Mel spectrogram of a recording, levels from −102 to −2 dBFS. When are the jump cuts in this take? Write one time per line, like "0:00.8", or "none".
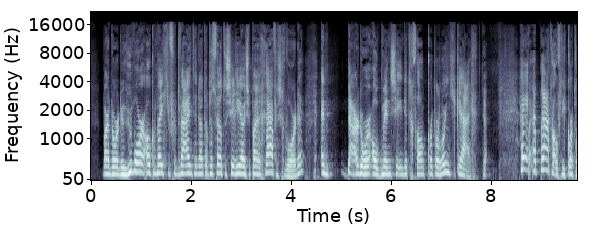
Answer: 0:08.7

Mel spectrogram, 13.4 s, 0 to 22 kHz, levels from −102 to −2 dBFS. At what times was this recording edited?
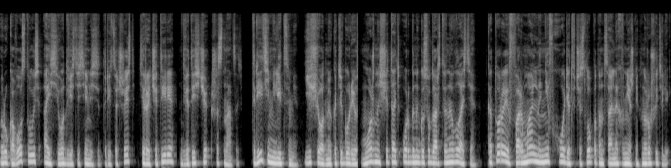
0:04.9
0:07.1

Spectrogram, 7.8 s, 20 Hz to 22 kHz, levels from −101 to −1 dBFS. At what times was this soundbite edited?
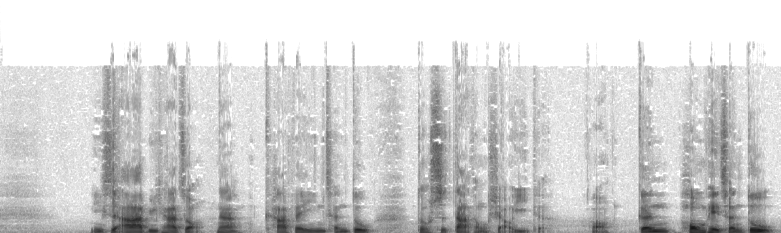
0:02.0
0:06.7

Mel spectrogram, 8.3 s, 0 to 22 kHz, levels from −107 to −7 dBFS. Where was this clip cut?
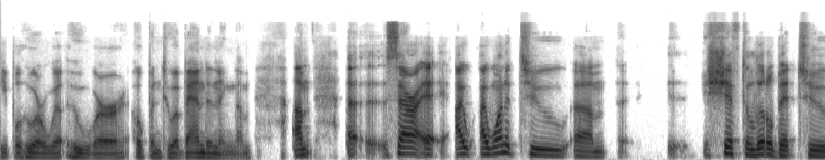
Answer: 0:01.3

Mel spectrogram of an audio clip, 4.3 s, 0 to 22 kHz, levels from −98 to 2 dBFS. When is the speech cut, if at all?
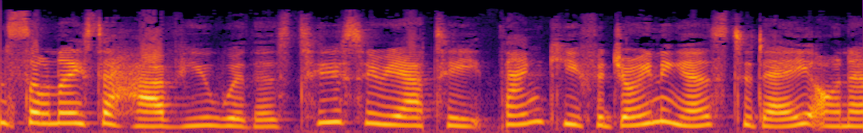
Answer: none

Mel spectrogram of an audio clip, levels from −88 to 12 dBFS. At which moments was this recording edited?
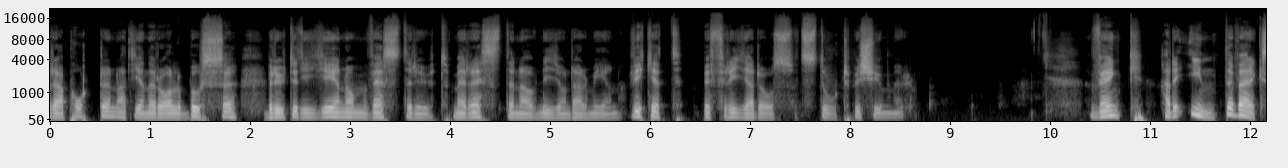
0:02.1
0:02.5
0:05.8
0:07.4
0:10.3

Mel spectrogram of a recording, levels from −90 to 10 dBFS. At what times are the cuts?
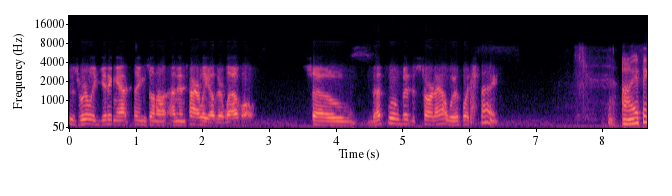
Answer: none

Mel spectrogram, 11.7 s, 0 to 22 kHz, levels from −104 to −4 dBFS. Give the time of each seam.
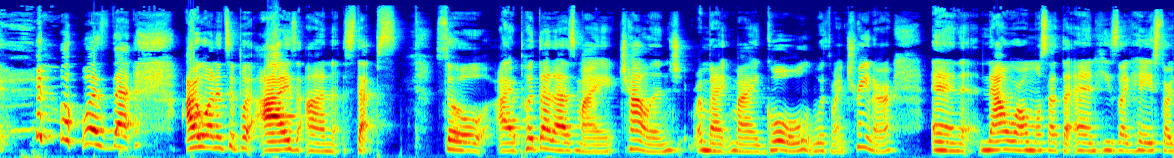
none

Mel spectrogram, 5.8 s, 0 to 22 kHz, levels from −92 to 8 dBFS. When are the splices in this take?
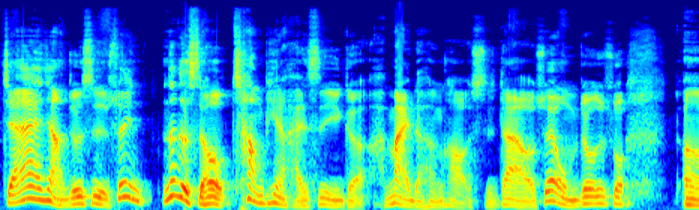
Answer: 0:01.3

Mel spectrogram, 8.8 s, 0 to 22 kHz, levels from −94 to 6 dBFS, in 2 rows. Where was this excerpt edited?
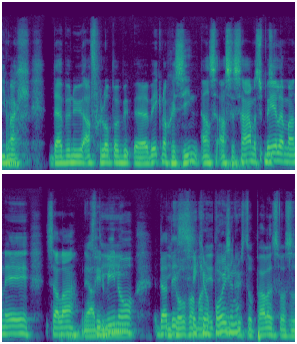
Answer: none

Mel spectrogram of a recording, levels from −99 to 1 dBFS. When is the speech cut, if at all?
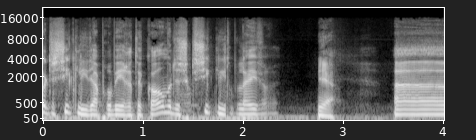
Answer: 0:01.5
0:01.8

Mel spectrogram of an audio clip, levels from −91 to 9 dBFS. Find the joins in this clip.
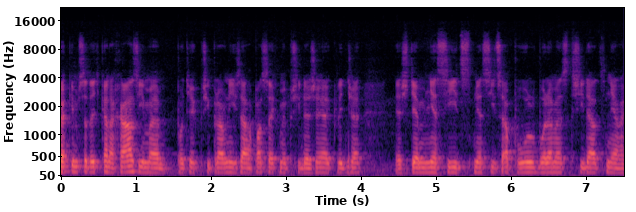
0:03.8

